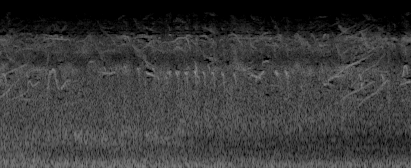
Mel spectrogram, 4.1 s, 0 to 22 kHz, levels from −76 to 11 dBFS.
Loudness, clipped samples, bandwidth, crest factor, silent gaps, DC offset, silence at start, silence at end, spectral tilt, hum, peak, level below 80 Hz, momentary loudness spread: -28 LUFS; under 0.1%; 16.5 kHz; 16 dB; none; under 0.1%; 0 s; 0 s; -1.5 dB/octave; none; -14 dBFS; -42 dBFS; 2 LU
